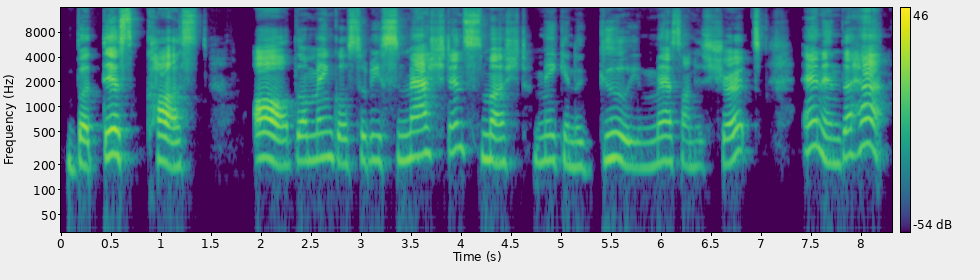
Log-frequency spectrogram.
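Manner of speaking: ordinary delivery, nothing marked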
